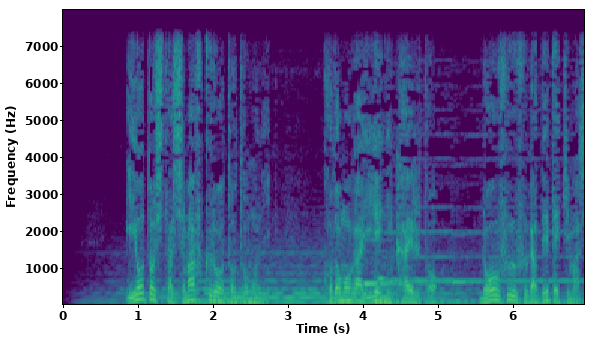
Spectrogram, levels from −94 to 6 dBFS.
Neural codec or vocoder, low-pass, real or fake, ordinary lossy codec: none; 7.2 kHz; real; none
